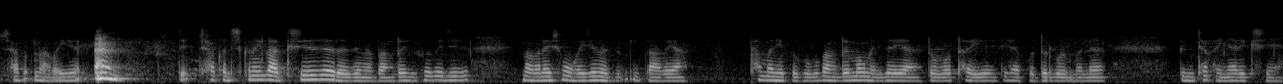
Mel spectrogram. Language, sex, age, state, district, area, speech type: Bodo, female, 30-45, Assam, Kokrajhar, rural, spontaneous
